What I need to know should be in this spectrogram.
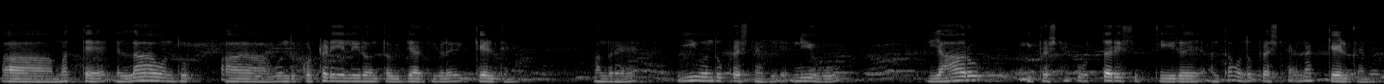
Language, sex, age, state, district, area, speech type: Kannada, male, 30-45, Karnataka, Chikkaballapur, rural, spontaneous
